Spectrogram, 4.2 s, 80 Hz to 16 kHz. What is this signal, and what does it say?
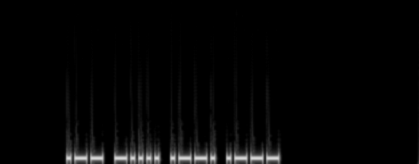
Morse code, heard as a keyed tone, about 36 wpm, 700 Hz. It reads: W6PJ
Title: Speed Racing - USA 1x2 Call Signs 30wpm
